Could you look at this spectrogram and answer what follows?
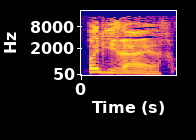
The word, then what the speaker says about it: Oliver: Puis là, je suis tombé sur l'artiste Nell, ça s'écrit N-E-L, espace Oliver, O-L-I-V-E-R, donc mon, prénom, Nell Oliver, qui maintenant habite au Bénin.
